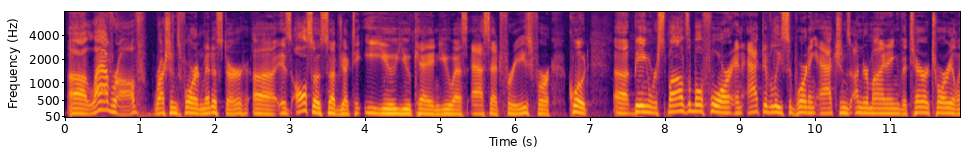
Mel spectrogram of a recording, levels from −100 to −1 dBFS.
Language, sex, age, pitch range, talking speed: English, male, 50-69, 120-155 Hz, 145 wpm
